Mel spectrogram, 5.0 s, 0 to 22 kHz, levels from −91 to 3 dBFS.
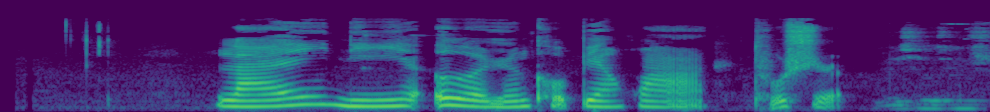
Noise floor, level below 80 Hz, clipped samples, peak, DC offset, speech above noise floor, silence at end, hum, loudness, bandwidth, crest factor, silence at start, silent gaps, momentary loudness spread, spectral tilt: -64 dBFS; -66 dBFS; under 0.1%; -6 dBFS; under 0.1%; 41 dB; 0 s; none; -24 LUFS; 11.5 kHz; 18 dB; 1.1 s; none; 23 LU; -4.5 dB/octave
